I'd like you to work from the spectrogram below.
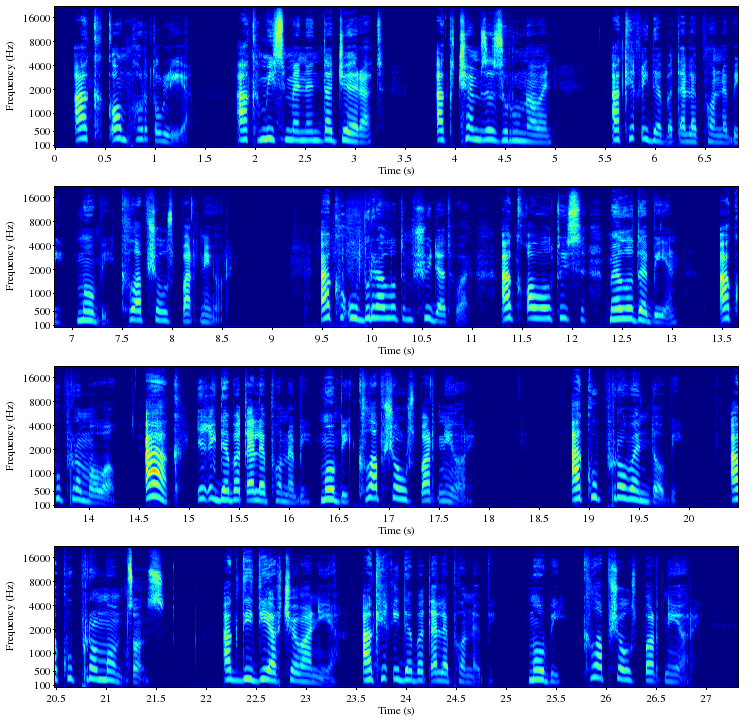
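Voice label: georgian male kid commercial; voice demos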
